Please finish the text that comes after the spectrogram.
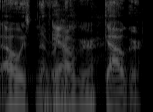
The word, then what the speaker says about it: Geiger: Gauger. Yeah. Like Gal Gadot.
